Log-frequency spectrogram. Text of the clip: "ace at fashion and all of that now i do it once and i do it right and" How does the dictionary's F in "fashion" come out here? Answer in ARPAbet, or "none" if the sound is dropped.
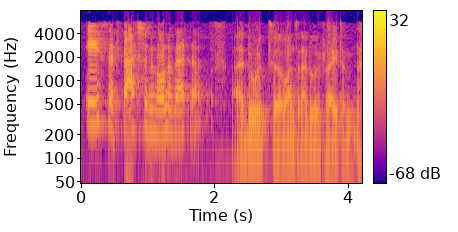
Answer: F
